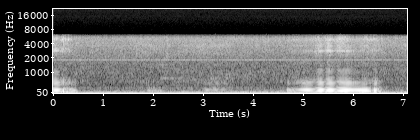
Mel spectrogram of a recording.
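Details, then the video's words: Low, rumbling snoring from a sleeping American Staffordshire Terrier, in three breaths: a short snore at the start, a faint one in the middle, then a long, loud, buzzing inhale of nearly two seconds. "Mec is snoring"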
